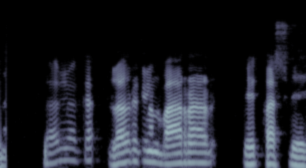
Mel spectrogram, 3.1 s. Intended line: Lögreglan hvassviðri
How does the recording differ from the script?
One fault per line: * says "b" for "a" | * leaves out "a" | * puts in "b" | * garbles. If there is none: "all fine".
* puts in "varar við"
